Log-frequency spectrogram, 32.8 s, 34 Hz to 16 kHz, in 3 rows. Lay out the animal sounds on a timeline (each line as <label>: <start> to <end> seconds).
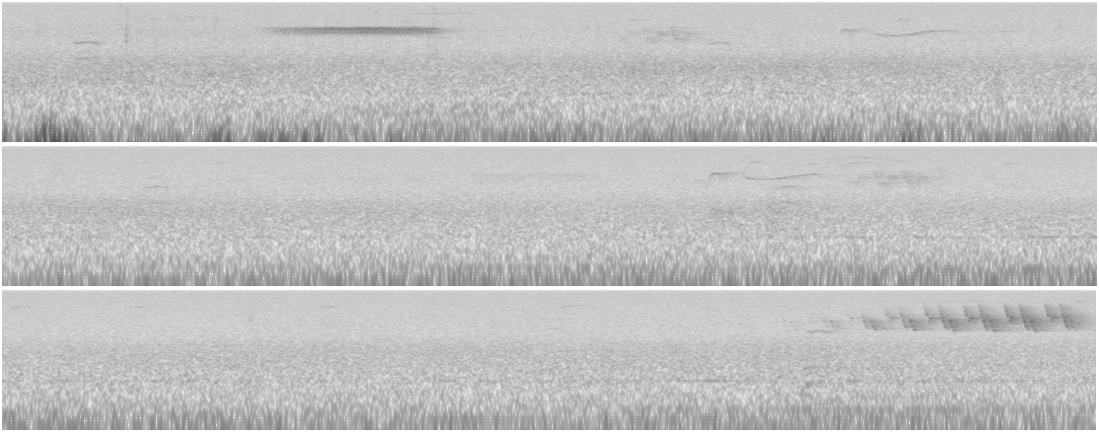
unidentified call: 0.6 to 1.1 seconds
Pine Warbler (Setophaga pinus): 2.5 to 4.4 seconds
Mourning Warbler (Geothlypis philadelphia): 6.0 to 7.1 seconds
Eastern Wood-Pewee (Contopus virens): 8.4 to 9.6 seconds
Eastern Wood-Pewee (Contopus virens): 17.8 to 19.3 seconds
Mourning Warbler (Geothlypis philadelphia): 19.3 to 20.3 seconds
Ovenbird (Seiurus aurocapilla): 29.5 to 32.8 seconds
